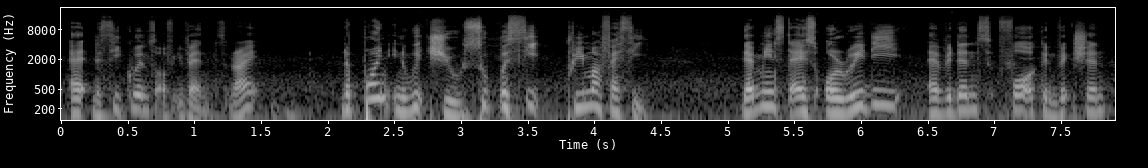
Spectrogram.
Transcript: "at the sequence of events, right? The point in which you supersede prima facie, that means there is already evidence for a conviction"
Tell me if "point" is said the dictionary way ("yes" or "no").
yes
